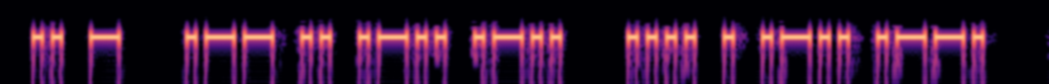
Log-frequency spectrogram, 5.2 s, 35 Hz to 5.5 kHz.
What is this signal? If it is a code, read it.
Morse code, heard as a keyed tone, about 25 wpm, 600 Hz. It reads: IT WILL HELP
